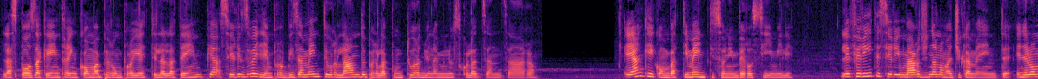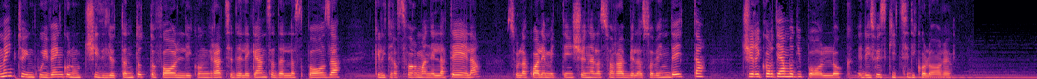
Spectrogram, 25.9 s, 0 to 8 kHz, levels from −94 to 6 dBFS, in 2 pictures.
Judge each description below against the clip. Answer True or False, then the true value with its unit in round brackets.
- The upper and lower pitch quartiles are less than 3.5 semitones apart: True (3.0 semitones)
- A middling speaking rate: False (175 wpm)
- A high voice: True (205 Hz)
